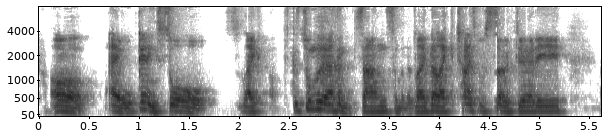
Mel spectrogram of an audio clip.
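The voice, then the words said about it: Put-on Taiwanese accent. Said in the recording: “your Taiwanese accent.”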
